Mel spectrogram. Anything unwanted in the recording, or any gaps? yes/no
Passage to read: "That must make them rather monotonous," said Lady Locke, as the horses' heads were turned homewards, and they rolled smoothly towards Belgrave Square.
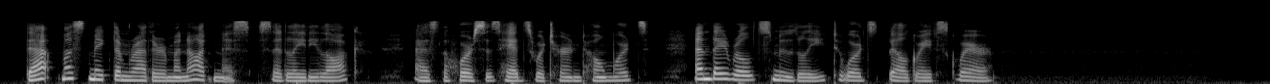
no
